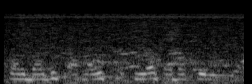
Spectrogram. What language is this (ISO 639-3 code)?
kat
